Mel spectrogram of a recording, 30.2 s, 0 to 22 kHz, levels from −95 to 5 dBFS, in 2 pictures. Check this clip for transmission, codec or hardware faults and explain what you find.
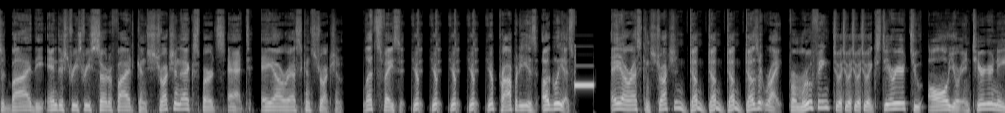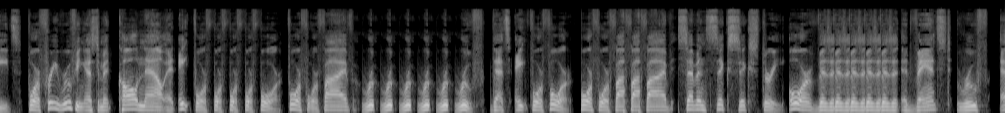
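The speech contains one kind of fault, repeated frames, which occurs eight times.

Repeated frames occur at 1.16, 6.23, 10.41 (just before "it right"), 12.59 (between "roofing to" and "exterior to all your"), 18.30 (after "estimate call now at"), 20.62, 24.38 and 27.54 s. In each case a block of compressed audio 139 to 279 ms long is decoded again one to five extra times. The result is an audible stutter. Each event stretches the clip by between 0.19 and 1.39 s.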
